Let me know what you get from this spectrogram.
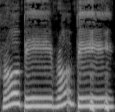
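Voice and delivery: high, drawn-out mock call; imitated calling out. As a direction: sing out the name as if searching the house. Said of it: "he was yelling for Robbie".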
